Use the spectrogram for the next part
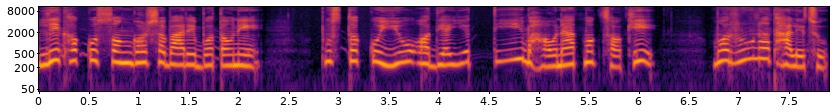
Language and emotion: Nepali, sad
